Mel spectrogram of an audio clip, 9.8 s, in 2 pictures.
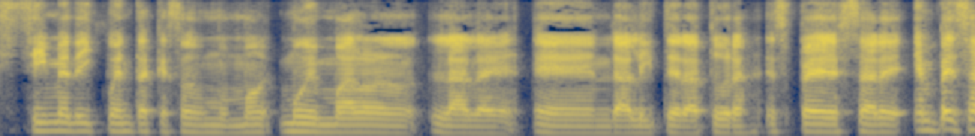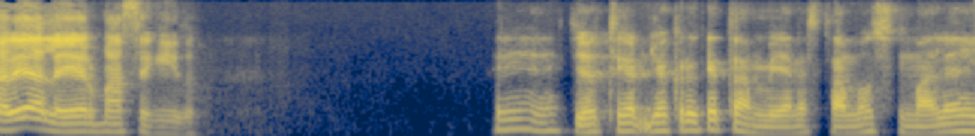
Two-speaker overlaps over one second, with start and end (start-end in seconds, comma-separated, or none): none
